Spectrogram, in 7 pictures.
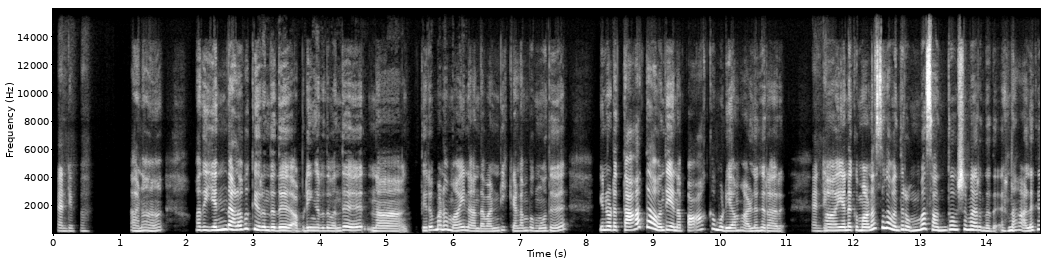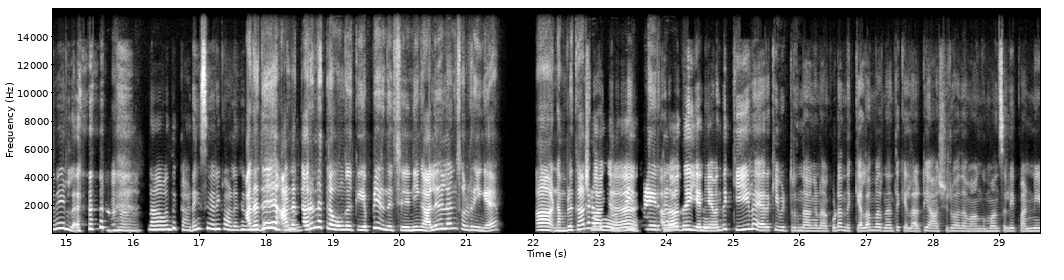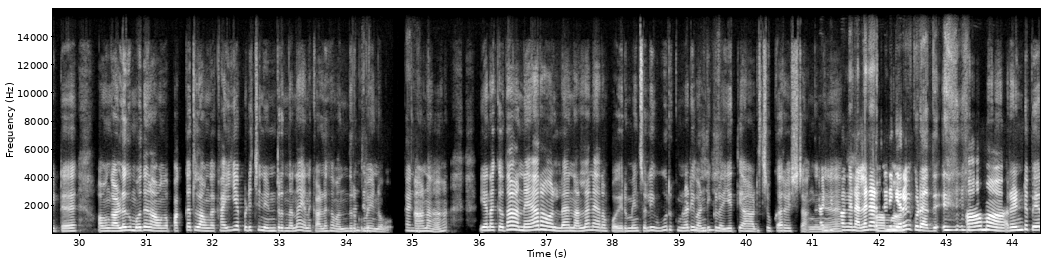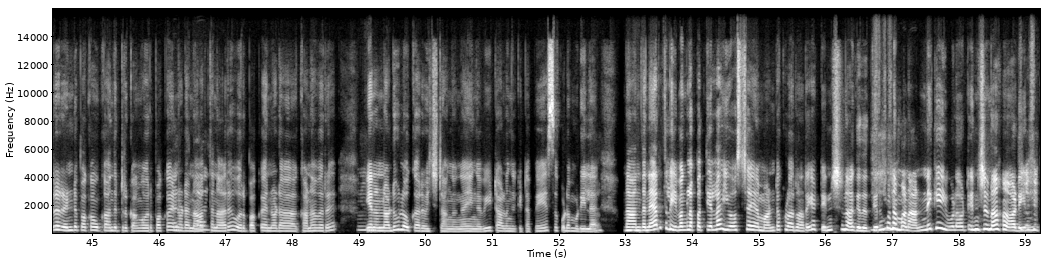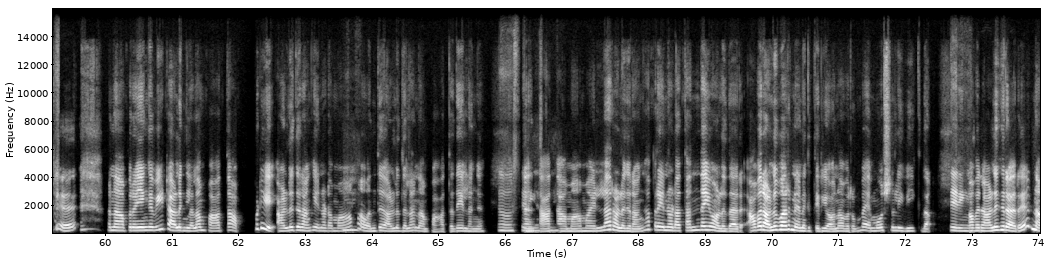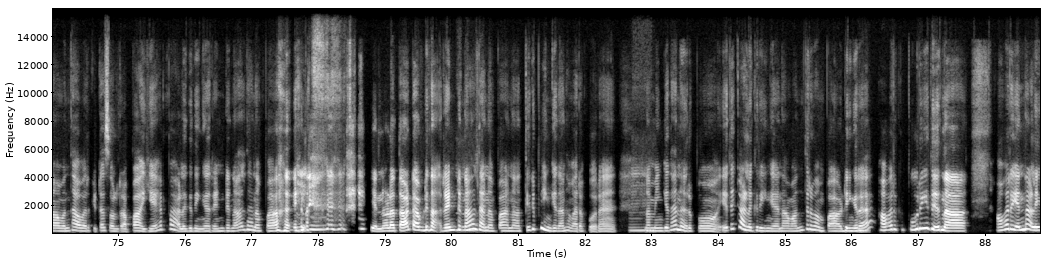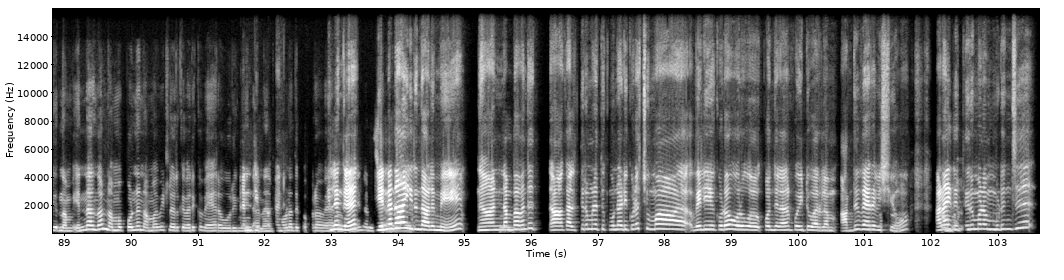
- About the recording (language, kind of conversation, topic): Tamil, podcast, திருமண வாழ்க்கையில் காலப்போக்கில் அன்பை வெளிப்படுத்தும் முறைகள் எப்படி மாறுகின்றன?
- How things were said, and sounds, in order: mechanical hum; joyful: "ஆ எனக்கு மனசுல வந்து ரொம்ப … வரைக்கும் அழுகவே இல்ல"; unintelligible speech; other noise; laugh; tapping; distorted speech; in English: "ஆக்ச்சுவலாங்க"; other background noise; tongue click; chuckle; laugh; unintelligible speech; in English: "டென்ஷன்"; chuckle; laughing while speaking: "இவ்வளோ டென்ஷனா அப்படின்ட்டு"; in English: "டென்ஷனா"; giggle; static; in English: "எமோஷனலி வீக்"; laugh; in English: "தாட்"; laughing while speaking: "ரெண்டு நாள் தானப்பா. நான் திருப்பி … அவருக்கு புரியுது நான்"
